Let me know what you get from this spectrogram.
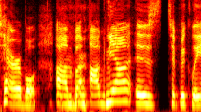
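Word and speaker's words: Ajna: them is very interesting it's terrible um but agnya is typically how it's pronounced agnya agna so a little variation on that but um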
